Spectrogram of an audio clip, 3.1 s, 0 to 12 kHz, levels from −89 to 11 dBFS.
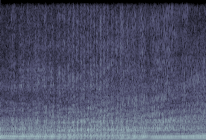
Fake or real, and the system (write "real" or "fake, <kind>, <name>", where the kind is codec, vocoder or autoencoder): real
